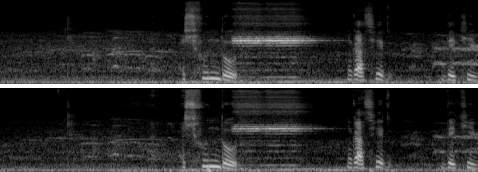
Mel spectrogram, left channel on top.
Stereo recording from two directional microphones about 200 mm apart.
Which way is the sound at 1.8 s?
15° right (ahead or behind).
